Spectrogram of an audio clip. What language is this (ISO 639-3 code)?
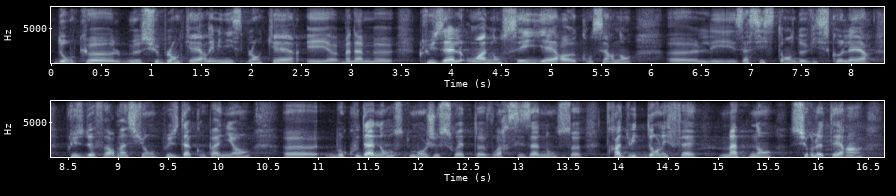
fra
